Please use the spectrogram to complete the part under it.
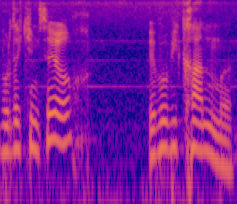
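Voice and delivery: ordinary talk

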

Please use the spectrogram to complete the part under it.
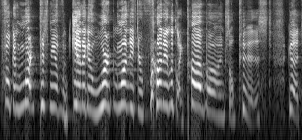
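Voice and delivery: ordinary talk

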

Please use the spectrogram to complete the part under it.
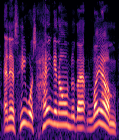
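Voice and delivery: preacher's dramatic storytelling; building story tension. Acted. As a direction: tell it with rising suspense.

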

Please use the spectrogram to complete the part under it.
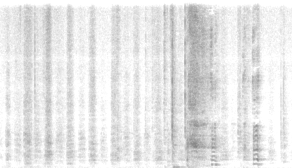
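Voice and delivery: a long airy burst of laughter; breathy laugh. Real, not acted. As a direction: laugh with relief at the good dog. Confused dog makes her laugh.

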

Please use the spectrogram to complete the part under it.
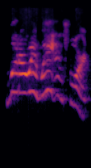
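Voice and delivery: high, loud bright chirp. Acted. Meadowlark eager to fly toward the ranch. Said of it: "chirped June".

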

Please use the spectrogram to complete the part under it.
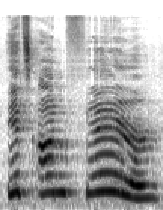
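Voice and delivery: very high, very slow wail; sobbing. A narrator's reading. Fern sobs to her father, very high. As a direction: wail it through tears. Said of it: "she sobbed".

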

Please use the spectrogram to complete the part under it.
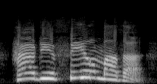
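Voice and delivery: high, loud, worried question; high-pitched anxious daughter. A narrator's reading. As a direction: ask in a high, fretful voice. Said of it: "asked Missus Cranky anxiously".

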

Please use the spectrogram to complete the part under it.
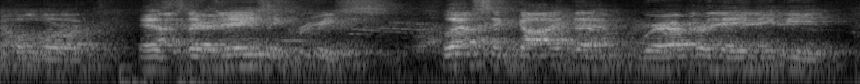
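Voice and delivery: slow, low, measured prayer voice; slow liturgical blessing fading to a hush; solemn prayer. Acted. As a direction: pray it slowly over the children, then bless them.

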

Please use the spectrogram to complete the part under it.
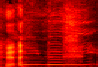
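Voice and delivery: put-on high babyish coo. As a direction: coo like a grown man babying. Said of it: "and he does the baby voice".

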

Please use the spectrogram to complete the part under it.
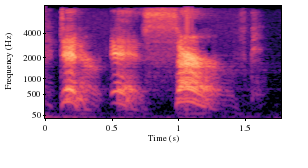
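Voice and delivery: very loud, high, slow proclamation; T-Rex roar. A narrator's reading. T-Rex announces his meal at last, roaring. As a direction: bellow it in triumph. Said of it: "roared the T-Rex".

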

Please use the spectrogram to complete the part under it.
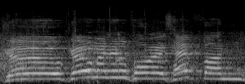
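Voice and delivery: loud, high, cheering them on; indulgent send-off. Acted. Officials waving untested snowboarders off, indulgent calling out. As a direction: call out to the kids as they go.

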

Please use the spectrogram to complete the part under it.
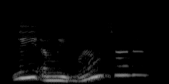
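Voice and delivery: as if the idea were absurd; bewildered. A narrator's reading. Ralph bewildered by fleeing.

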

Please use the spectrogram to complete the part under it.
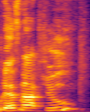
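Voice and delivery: high, loud teasing disbelief; mock shocked. S0 teasing S1 about the blue do-rag, mock outrage. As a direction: act outraged he'd deny it.

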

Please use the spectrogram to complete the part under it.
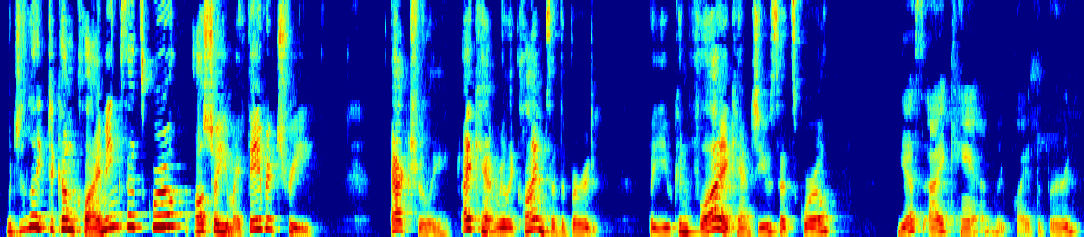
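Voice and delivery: lively read-aloud voice with little character voices; storytelling. A narrator's reading. Reading a squirrel and bird story to children, lively. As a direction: tell a bedtime story to young listeners.

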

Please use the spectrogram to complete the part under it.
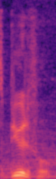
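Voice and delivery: "beautiful" said as "beaudiful". Shown as a demonstration. Showing viewers the wrong way, "beautiful" with a D. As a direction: swap the T in "beautiful" for D.

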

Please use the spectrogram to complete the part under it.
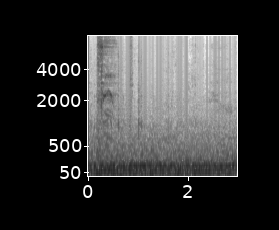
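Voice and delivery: loud unvoiced choking sob, demonstrated; mock choked-up crying. Shown as a demonstration. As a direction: gasp as if crying till you choke. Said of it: "about to choke type of crier".

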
